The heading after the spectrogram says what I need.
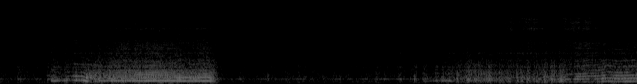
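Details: A cat in deep sleep snores: a loud droning breath, a pause, then a softer rising snore.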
